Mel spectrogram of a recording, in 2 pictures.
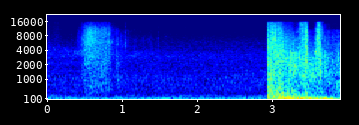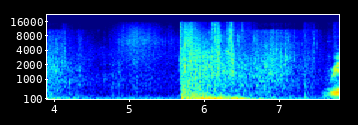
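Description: Two loud, booming rifle shots ring out in Cabela's Big Game Hunter Pro Hunts as an animal is fired on. Each lands with a sharp crack and a long rolling echo, and the shots fall a few seconds apart.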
